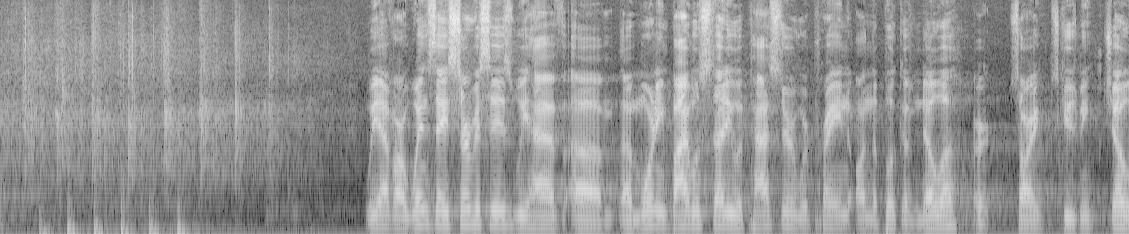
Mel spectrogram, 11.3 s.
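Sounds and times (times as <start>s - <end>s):
applause: 0.0s - 3.2s
speech: 3.7s - 11.2s.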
